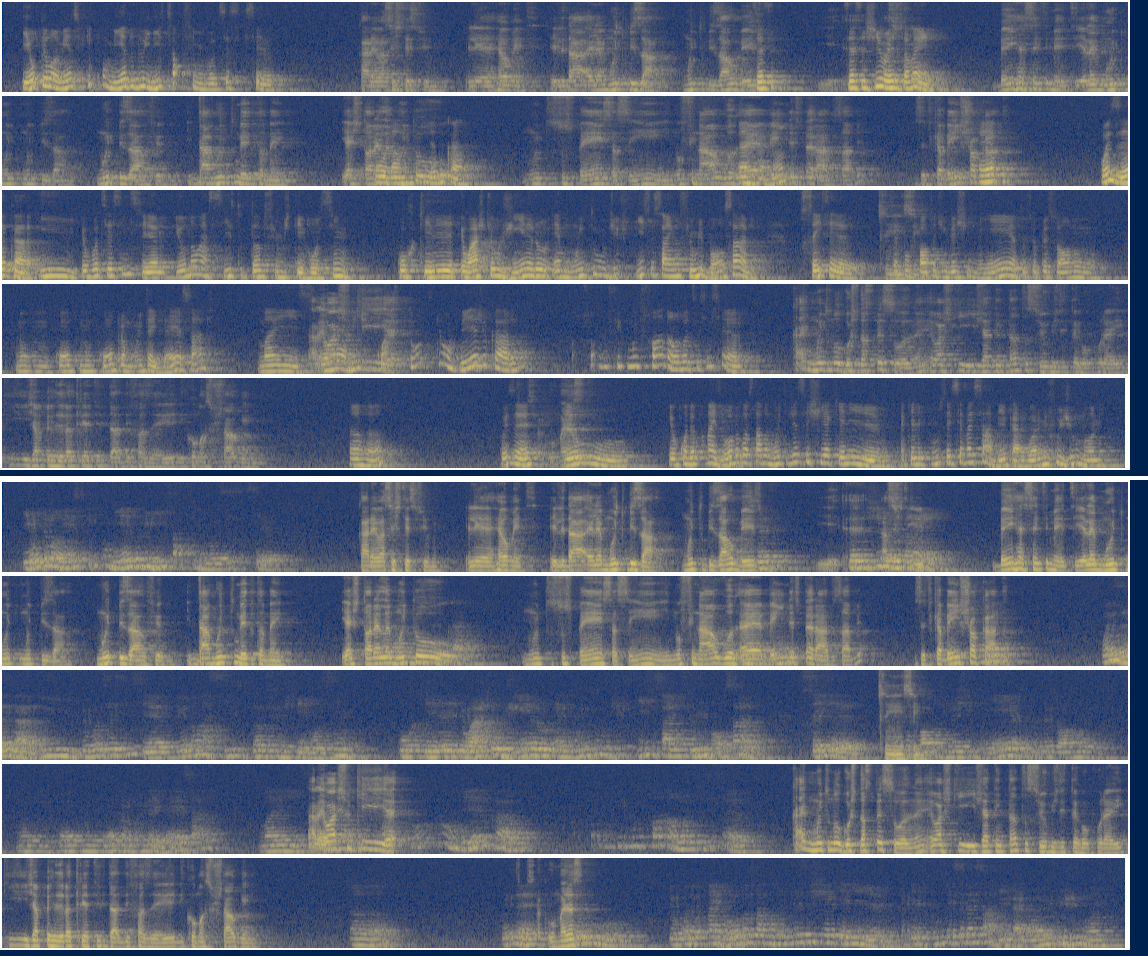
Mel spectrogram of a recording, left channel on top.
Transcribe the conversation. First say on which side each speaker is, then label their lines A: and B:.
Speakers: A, on the left (about 45°); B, on the right (about 25°).
A: eu pelo menos fiquei com medo do início ao fim, vou te ser sincero.
B: cara, eu assisti esse filme. Ele é realmente, ele dá, ele é muito bizarro, muito bizarro mesmo.
A: Você, assi-
B: E
A: você
B: é,
A: assistiu
B: assistir
A: ele também?
B: bem recentemente. E ele é muito, muito, muito bizarro. Muito bizarro o filme. E dá muito medo também. E a história
A: Pô,
B: ela
A: dá
B: é muito,
A: muito medo, cara.
B: muito suspensa, assim. E no final vo-
A: Aham.
B: é bem inesperado, sabe? Você fica bem chocado.
A: É, pois é, cara. E eu vou te ser sincero, eu não assisto tanto filme de terror assim, porque eu acho que o gênero é muito difícil sair um filme bom, sabe? Não sei se é,
B: Sim,
A: se é por
B: sim.
A: falta de investimento, se o pessoal não, não, comp- não compra muita ideia, sabe? Mas
B: Cara,
A: normalmente
B: eu acho que
A: quase
B: é,
A: todos que eu vejo, cara, não, só não fico muito fã, não, vou te ser sincero.
B: cai muito no gosto das pessoas, né? Eu acho que já tem tantos filmes de terror por aí que já perderam a criatividade de fazer, de como assustar alguém.
A: Aham, pois é.
B: Sacou? Mas
A: Eu,
B: assim,
A: eu, quando eu era mais novo, eu gostava muito de assistir aquele, aquele. Não sei se você vai saber, cara, agora me fugiu o nome.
